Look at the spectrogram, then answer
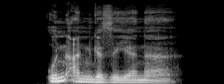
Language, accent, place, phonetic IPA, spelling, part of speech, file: German, Germany, Berlin, [ˈʊnʔanɡəˌzeːənə], unangesehene, adjective, De-unangesehene.ogg
- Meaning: inflection of unangesehen: 1. strong/mixed nominative/accusative feminine singular 2. strong nominative/accusative plural 3. weak nominative all-gender singular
